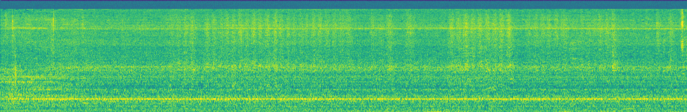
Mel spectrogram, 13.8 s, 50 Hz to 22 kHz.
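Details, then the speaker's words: LG portable air conditioner back on low fan (F1) after maximum, with noise reduced by the lower fan speed: a steady hum with one constant mid-pitched tone over soft airflow and no knocks. This is normal running. "já baixou praticamente 59 decibéis e diferença aí só pelo fato de reduzir a velocidade do ventilador"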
